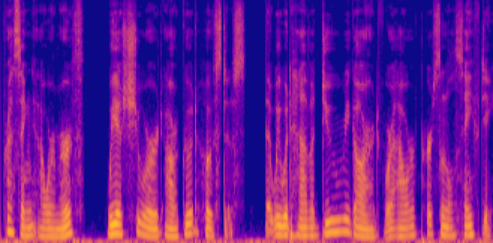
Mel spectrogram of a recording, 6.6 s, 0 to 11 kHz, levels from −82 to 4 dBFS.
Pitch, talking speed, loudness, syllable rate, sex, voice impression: 120 Hz, 175 wpm, -19 LUFS, 5.0 syllables/s, male, very masculine, slightly middle-aged, thick, relaxed, slightly weak, slightly dark, slightly hard, slightly muffled, fluent, slightly raspy, very cool, very intellectual, slightly refreshing, sincere, very calm, very mature, friendly, reassuring, unique, slightly elegant, wild, sweet, slightly lively, slightly kind, slightly modest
